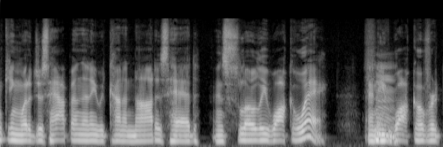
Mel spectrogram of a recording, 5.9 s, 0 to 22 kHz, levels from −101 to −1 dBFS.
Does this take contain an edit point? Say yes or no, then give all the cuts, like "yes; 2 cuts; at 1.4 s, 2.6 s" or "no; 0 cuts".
yes; 1 cut; at 2.7 s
